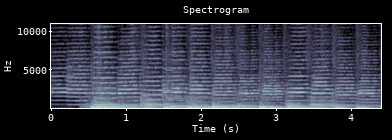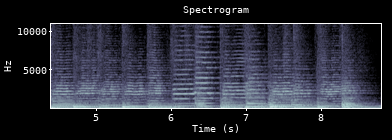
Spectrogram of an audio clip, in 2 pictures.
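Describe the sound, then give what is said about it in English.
Cuban band music plays steadily, with a full ensemble sound, a pulsing bass line and a rhythmic percussive drive, and no talking over it. “And their music sounds like this.”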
